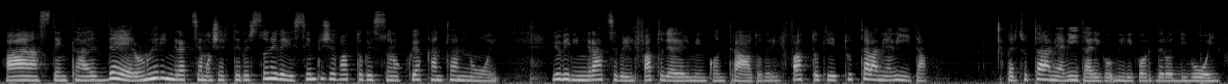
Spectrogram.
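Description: A woman's voice: medium pitch, fairly quick, a little mellow, lightly acted. A woman voicing a young man from a classic storybook, an eager dreamer who earnestly persuades and reassures. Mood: fervent.

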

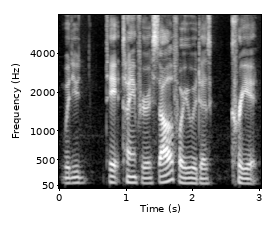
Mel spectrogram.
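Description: A man hosting a podcast interview, asking questions and warmly encouraging his guest. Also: low-pitched, fairly even intonation, normal speed. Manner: encouraging and supportive. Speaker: podcast host. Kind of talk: casual interview talk.

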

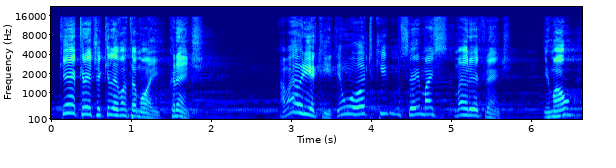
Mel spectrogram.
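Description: High-voiced Brazilian man preaching in a hall. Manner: chatty storytelling, addresses listeners as brother. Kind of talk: conversational sermon with personal anecdotes. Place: church hall. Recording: long hall reverb with faint music.

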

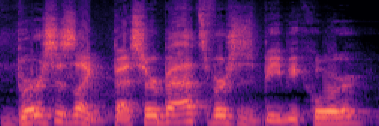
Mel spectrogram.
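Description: A man's voice: a little high, expressive, moderate pace, slightly rough. A young man talking casually with a friend, his speech loose and full of fillers. He breaks into laughter often while rambling through stories. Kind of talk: casual chat.

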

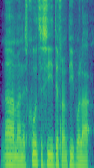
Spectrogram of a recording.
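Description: Quick-talking young London roadman. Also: on the low side, little pitch movement, a little mellow. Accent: London, urban slang. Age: young adult. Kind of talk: casual group chat.

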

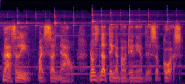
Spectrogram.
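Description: A man's voice: on the low side, sing-song, moderate pace, fairly bright tone, soft background music. A man putting on an old woman's storytelling voice. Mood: grim, proud. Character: elderly mother telling a dark secret.

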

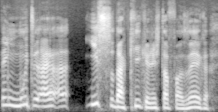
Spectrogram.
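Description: A man with a Brazilian Portuguese accent, a podcast guest telling a long anecdote in casual slang with quick asides. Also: high-pitched, no room sound, clean studio sound. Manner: lively storyteller, heavy slang, quick asides.

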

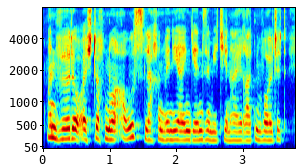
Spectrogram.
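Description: A woman voicing a poor, modest young girl in a storybook, in a slightly raised, bright voice. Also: medium pitch, flat delivery, fairly quick, vocal fry, slightly rough. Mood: gently refusing. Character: young ragged girl, cheerful yet modest.

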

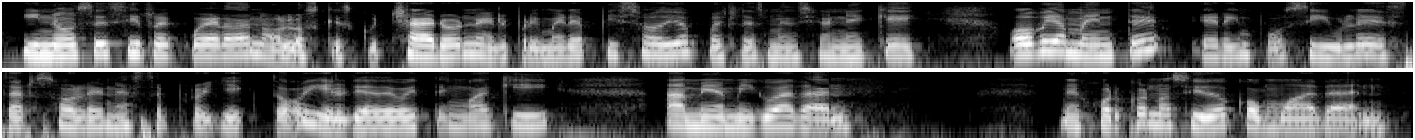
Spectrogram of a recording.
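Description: A woman's voice: mid-range voice, darkish tone. A woman hosting a casual podcast interview, playful and teasing with her guest. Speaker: podcast host.

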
